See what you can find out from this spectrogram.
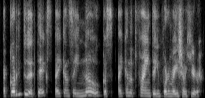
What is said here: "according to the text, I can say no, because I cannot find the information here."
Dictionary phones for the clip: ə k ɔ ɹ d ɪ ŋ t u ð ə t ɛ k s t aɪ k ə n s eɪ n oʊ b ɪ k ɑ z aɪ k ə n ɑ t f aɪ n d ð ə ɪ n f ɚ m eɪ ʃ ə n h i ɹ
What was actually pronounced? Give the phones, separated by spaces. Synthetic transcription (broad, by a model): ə k ɔ ɹ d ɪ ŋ t u ð ə t ɛ k s t aɪ k ə n s eɪ n oʊ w k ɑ s aɪ k ə n ɑ t f aɪ n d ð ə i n f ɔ m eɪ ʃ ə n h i ɹ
